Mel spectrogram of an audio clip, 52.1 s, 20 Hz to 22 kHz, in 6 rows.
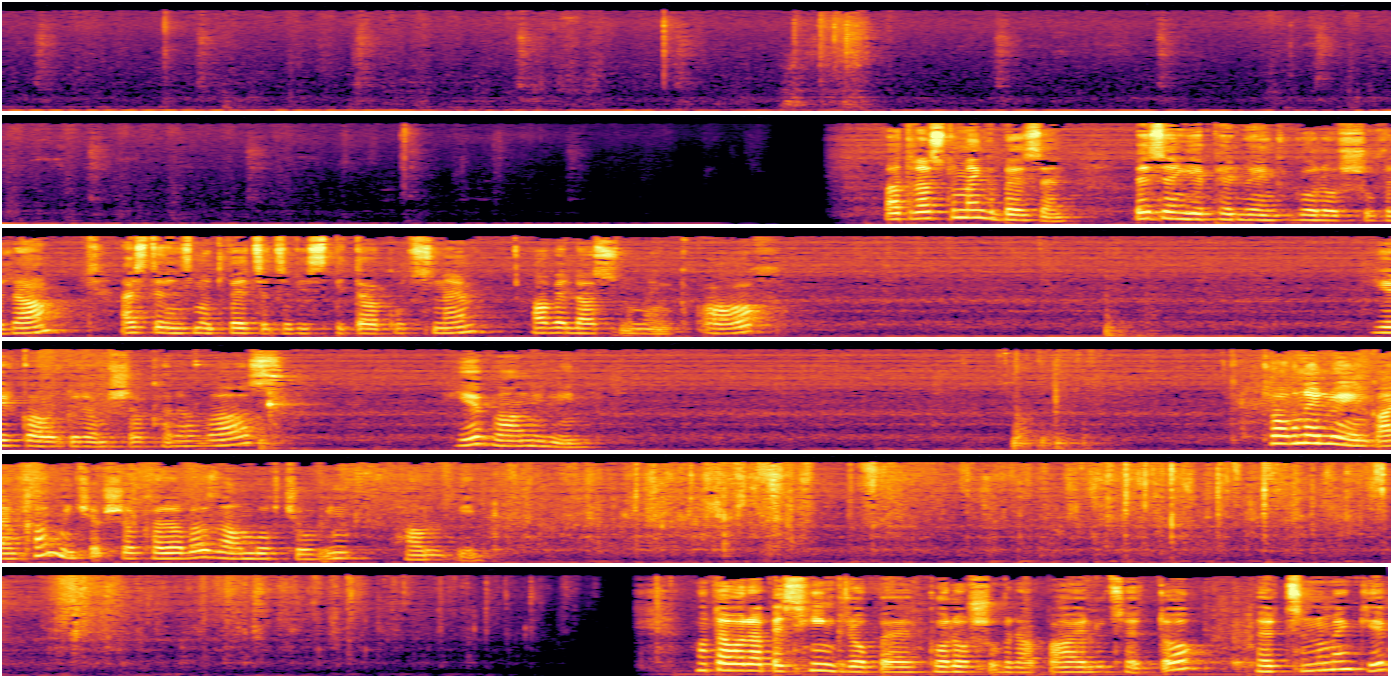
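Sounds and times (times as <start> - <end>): low steady hum: 0.0 - 12.9, 14.0 - 46.5.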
